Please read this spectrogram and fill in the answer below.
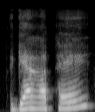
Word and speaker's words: Gariepy: We're going to be talking about JF Gariepy, I think is a correct pronunciation.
